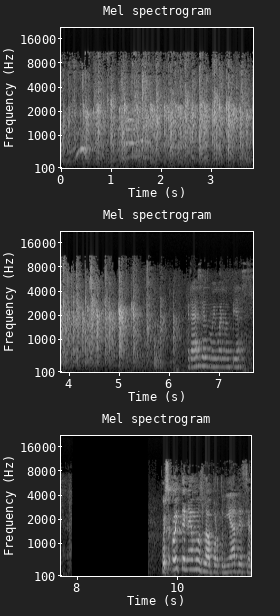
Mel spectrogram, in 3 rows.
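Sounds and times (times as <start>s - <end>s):
audience applause: 0.0s - 6.2s
speech: 6.4s - 7.7s, 9.7s - 11.4s.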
